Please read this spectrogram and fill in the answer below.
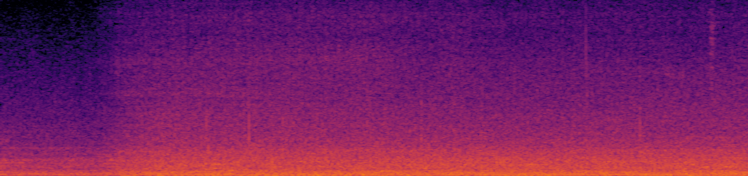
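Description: City street traffic: a steady rush of passing vehicles at a busy crossing, which gets louder about a second in.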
